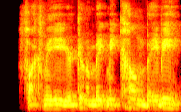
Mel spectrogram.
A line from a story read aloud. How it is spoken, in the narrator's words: I growled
